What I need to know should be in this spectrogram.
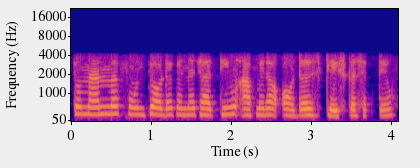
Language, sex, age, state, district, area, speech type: Hindi, female, 30-45, Madhya Pradesh, Jabalpur, urban, conversation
